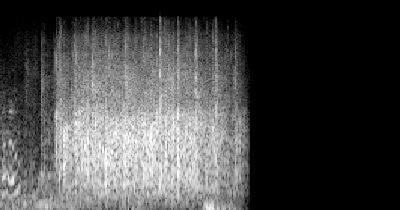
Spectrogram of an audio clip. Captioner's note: applause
